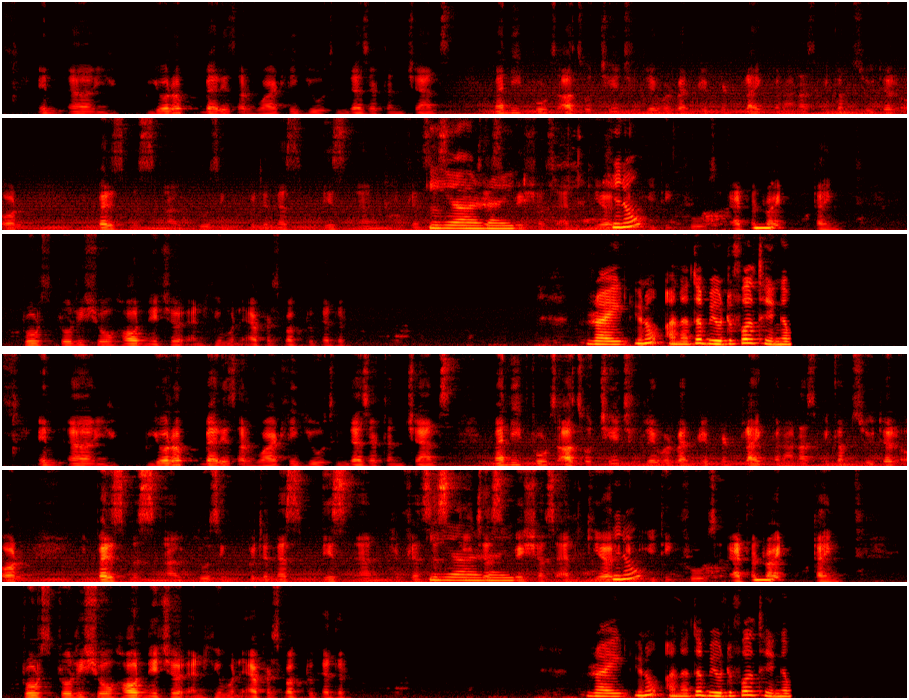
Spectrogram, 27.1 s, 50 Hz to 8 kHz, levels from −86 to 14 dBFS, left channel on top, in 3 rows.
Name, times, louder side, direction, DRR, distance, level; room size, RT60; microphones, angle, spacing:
voice 1, 0.4-1.1 1.5-4.5 4.9-9.6 10.0-15.4 15.9-16.9 17.2-17.4 18.3-21.5, right 6 dB, 30° right, 0.3 m, -40 dB
sound 1, 4.3-16.1, equal, 10° left, 2.4 m, -50 dB
voice 2, 13.3-14.2 15.2-15.4 16.1-16.2 16.6-16.8 23.9-26.0, left 4 dB, 35° left, 0.5 m, -28 dB
head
